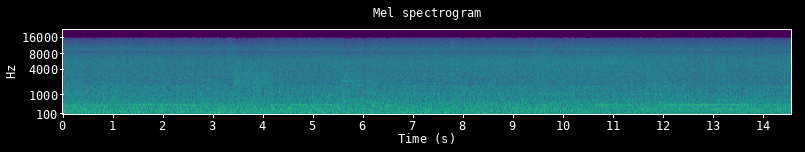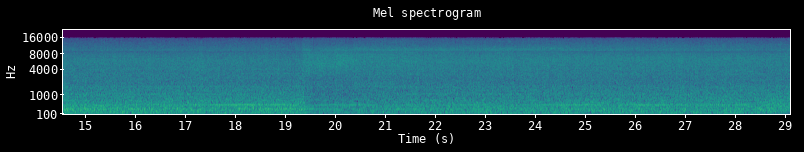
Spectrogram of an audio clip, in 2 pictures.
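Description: Steady noise of running machinery on a wool-scouring line's feed and accumulation section, a dense even rushing sound with a faint hum that fades in and out.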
